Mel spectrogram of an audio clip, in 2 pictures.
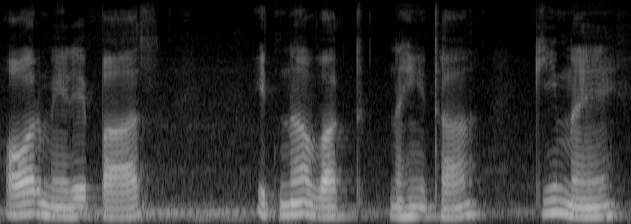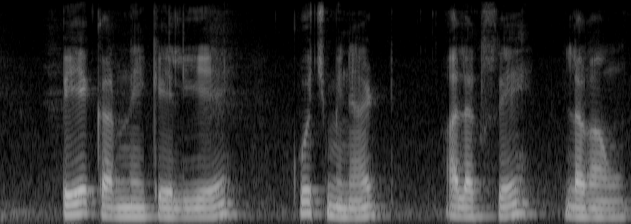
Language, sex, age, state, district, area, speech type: Urdu, male, 18-30, Uttar Pradesh, Shahjahanpur, rural, spontaneous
